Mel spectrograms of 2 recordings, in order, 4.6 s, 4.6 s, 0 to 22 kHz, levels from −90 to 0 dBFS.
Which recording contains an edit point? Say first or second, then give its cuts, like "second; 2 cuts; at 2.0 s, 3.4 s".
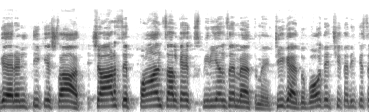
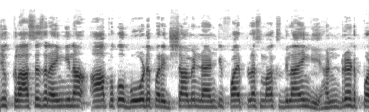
first; 1 cut; at 1.2 s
